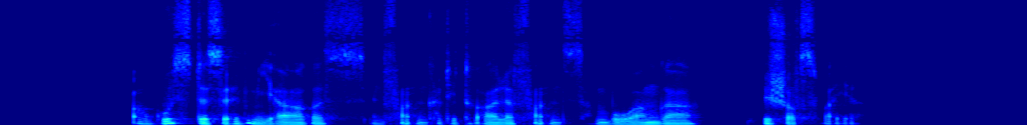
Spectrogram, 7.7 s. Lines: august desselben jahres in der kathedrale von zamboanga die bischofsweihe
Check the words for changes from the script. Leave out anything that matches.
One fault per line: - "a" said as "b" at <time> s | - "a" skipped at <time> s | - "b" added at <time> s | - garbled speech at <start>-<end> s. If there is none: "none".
- "der" said as "von" at 2.9 s
- "die" skipped at 5.3 s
